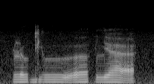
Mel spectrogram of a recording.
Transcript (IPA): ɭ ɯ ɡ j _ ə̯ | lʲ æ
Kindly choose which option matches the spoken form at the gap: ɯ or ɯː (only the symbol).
ɯː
